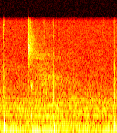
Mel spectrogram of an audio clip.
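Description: Three short, faint clicks: one right at the start, a sharper, louder one about half a second in, and a fainter one about a second in.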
